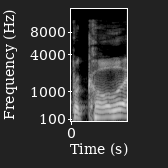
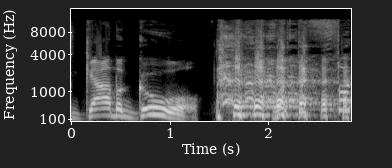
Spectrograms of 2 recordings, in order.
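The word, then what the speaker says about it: capicola: up sounding French Canadian it's not caola it's Gaba goul is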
